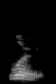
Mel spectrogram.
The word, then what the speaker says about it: were: Kenapa jadi were? Beda dengan where. Where itu di mana? Ini were. Jadi cara pronounce-nya were.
